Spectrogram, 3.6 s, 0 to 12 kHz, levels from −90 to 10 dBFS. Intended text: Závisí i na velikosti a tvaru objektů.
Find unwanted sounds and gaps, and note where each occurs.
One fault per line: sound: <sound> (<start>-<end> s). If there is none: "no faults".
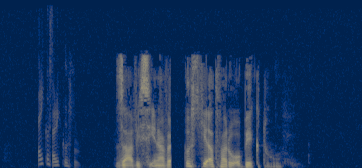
sound: chirp (0.4-0.8 s)
sound: dropout (1.7-1.9 s)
